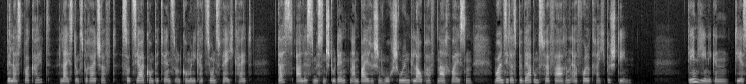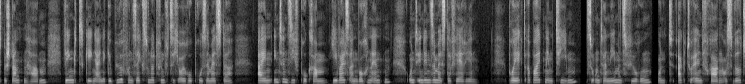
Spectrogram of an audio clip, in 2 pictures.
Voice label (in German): hoerprobe sachtext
